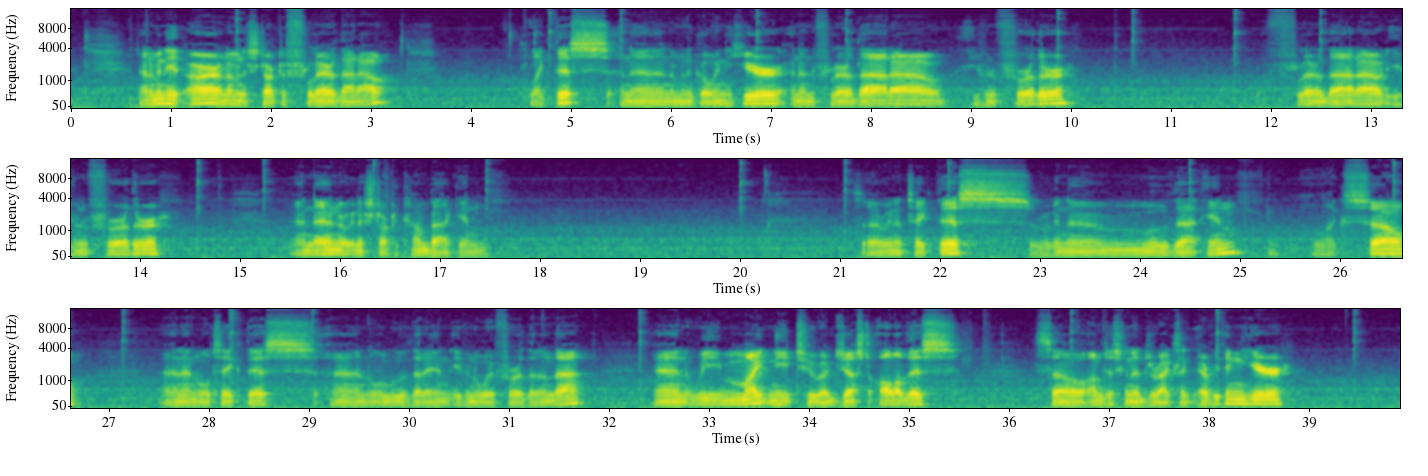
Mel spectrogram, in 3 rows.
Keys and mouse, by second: 0.6 r, 1.7-4.8 drag, 5.5-6.8 drag, 7.7-9.8 drag, 10.6-11.6 drag, 12.5-14.6 drag, 15.2-16.3 drag, 17.5-20.0 drag, 21.0-22.1 drag, 24.5-26.5 drag, 27.1-28.2 drag, 29.0-32.3 drag, 36.6-38.1 drag, 39.4-39.9 drag.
